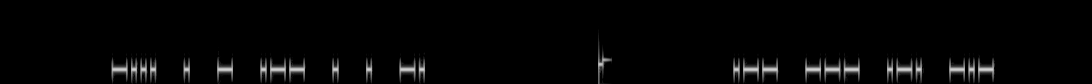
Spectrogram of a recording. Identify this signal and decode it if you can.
Morse code, heard as a keyed tone, about 25 wpm, spaced as for 18 wpm, 700 Hz. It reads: BETWEEN WORK
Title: 2x Character Spacing - Top 300 Words - 25wpm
